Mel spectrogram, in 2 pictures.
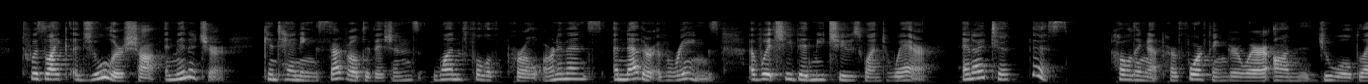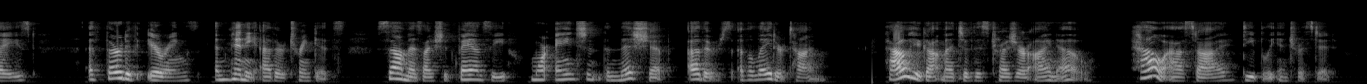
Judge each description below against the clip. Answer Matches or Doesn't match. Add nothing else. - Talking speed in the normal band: Matches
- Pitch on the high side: Matches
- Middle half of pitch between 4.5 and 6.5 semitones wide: Matches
